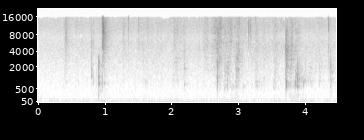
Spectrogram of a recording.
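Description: Pages of a picture book being turned and the book handled: a few soft paper rustles and taps, the sharpest about a second in and a small cluster near the end.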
